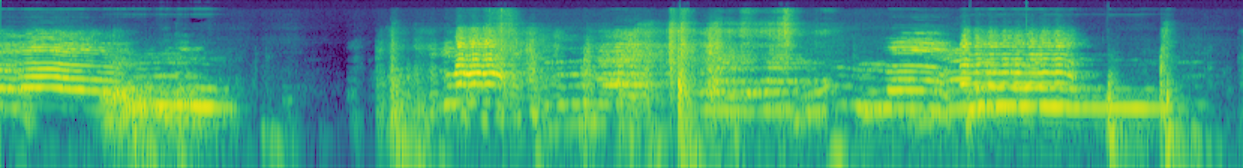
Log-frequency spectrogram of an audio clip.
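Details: At a goat farm, goats give drawn-out, tremulous bleats, one held steady for over a second, with knocks and shuffling noises between calls.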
